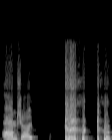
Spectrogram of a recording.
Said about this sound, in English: Coughing a lot today.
